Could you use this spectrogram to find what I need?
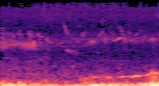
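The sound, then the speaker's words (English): Wild birds call outdoors: faint, thin chirps drift while a low, dove-like coo rises near the end, all over a steady rumble of wind or ambient noise. “It's really pretty, just standing here listening to the birds.”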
